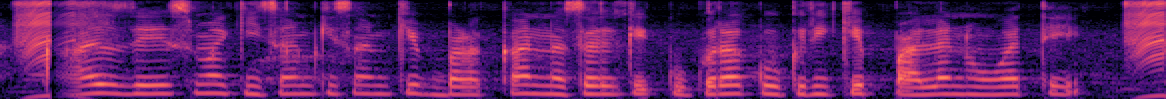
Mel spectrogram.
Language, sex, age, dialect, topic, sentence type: Chhattisgarhi, female, 25-30, Western/Budati/Khatahi, agriculture, statement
